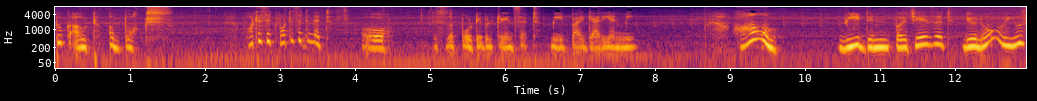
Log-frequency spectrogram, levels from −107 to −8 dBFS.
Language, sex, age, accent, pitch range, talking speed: English, female, 50-69, Indian, 180-245 Hz, 160 wpm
